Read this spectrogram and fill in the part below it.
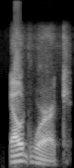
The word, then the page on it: outwork: American English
